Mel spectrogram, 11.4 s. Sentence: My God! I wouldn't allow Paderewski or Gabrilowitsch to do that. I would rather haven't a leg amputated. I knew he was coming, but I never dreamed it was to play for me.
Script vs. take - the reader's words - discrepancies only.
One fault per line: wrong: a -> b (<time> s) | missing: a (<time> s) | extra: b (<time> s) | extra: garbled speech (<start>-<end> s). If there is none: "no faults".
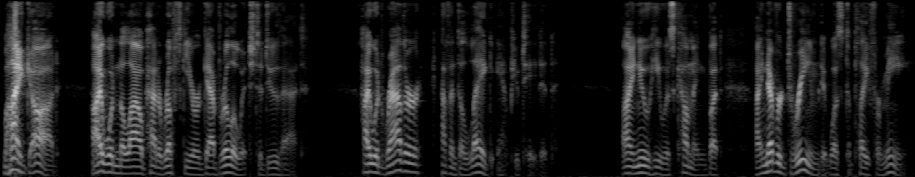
no faults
